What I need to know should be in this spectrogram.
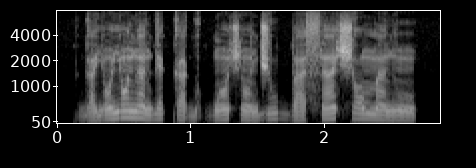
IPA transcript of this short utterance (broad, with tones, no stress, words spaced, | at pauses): ɡa˨jɔ̃˨˦ jɔ̃˦dã˦˨dɛ˧ ka˨ɡo˨ ɡ͡bɔ̃˧ ʃɔ̃˨d͡ʒu˧ba˨ sã˨˦ʃɔ˧ mã˦dũ˦˨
